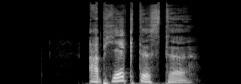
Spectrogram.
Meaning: inflection of abjekt: 1. strong/mixed nominative/accusative feminine singular superlative degree 2. strong nominative/accusative plural superlative degree
- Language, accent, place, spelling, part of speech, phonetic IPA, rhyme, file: German, Germany, Berlin, abjekteste, adjective, [apˈjɛktəstə], -ɛktəstə, De-abjekteste.ogg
